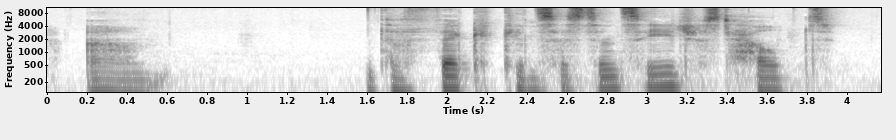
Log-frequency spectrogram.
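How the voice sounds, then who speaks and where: This woman speaks at a very slow pace. Her voice is somewhat breathy. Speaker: nail art creator. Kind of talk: tutorial. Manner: halting.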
